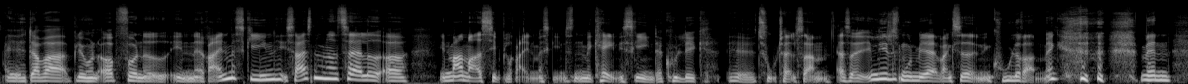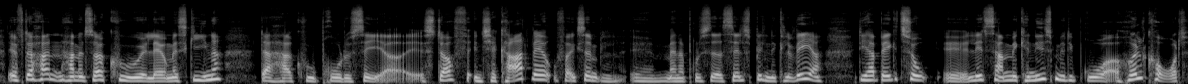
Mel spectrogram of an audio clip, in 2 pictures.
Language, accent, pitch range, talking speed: Danish, native, 165-220 Hz, 180 wpm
